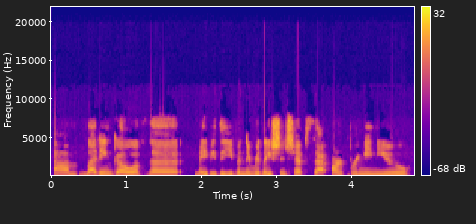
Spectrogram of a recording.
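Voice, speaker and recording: Guest woman, earnest and emotional, lower voice, halting speech, dull dry lo-fi recording. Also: little pitch movement, a little mellow, no room sound. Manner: earnest, halting, with frequent restarts; emotional, gets worked up. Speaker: podcast guest. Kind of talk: personal storytelling in a podcast interview.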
